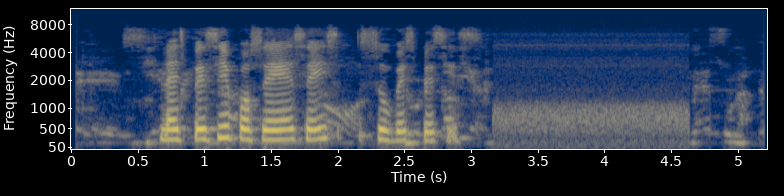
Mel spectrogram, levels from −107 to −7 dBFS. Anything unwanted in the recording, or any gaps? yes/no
no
